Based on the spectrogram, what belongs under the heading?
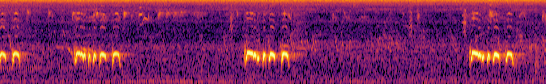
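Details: Decoy zebra dove calling near a shop area to attract wild birds: repeated rolling phrases of four or five clipped cooing notes, roughly every three seconds, against a quiet background.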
